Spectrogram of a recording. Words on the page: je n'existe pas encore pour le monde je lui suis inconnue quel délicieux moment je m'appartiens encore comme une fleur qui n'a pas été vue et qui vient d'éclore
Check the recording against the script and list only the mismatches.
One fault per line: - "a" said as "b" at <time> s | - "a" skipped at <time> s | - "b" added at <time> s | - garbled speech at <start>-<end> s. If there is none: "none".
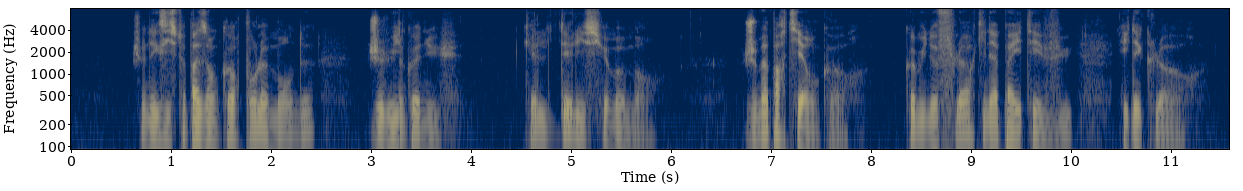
- "suis" skipped at 3.3 s
- "qui vient" skipped at 10.6 s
